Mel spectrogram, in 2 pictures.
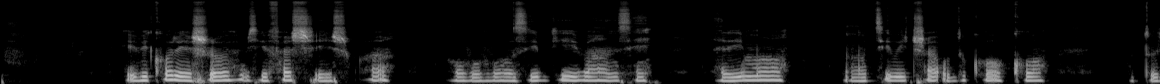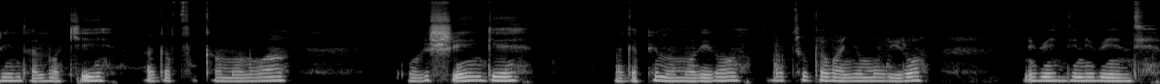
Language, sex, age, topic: Kinyarwanda, female, 36-49, health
